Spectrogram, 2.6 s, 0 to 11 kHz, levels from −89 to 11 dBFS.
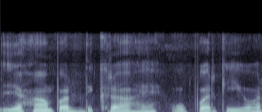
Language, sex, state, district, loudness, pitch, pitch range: Hindi, male, Himachal Pradesh, Shimla, -18 LUFS, 135 Hz, 125-150 Hz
